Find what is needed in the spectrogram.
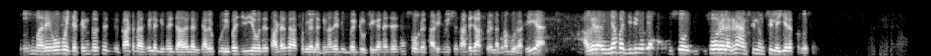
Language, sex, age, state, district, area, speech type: Dogri, male, 18-30, Jammu and Kashmir, Reasi, rural, conversation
